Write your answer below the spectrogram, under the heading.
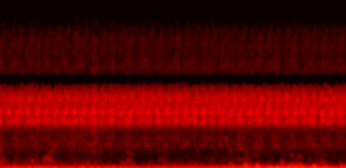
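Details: A sunset chorus of cicadas at Cape Fiolent, Crimea: a constant high-pitched hiss-like drone over a low, rolling sound of sea waves.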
